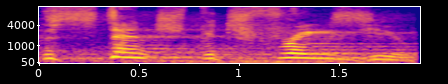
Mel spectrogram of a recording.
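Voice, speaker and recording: A woman's voice: mid-range voice, big pitch swings, slow, background noise. A woman playing a proud, impetuous warrior in a video game, with a commanding, defiant, dramatic delivery. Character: fierce, proud, impetuous female horseman warrior. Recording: echoing hall reverb under game music.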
